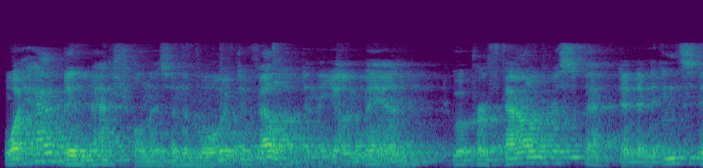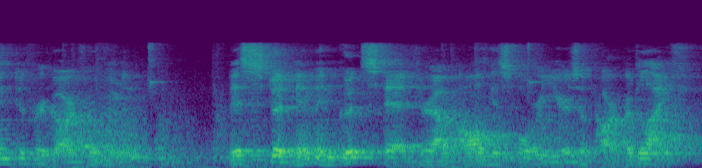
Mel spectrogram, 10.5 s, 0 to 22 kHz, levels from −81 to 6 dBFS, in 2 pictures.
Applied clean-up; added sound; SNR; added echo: neural separator model SepFormer DNS4.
